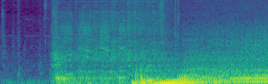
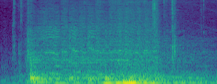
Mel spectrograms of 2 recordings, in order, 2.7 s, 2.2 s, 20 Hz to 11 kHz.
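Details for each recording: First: 1988 Jeep Comanche 2.5L Renix I4, start with no foot on throttle after idle speed motor/TPS work: short crank, catches right away and settles into steady idle; clean normal start, though idle afterward runs high. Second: 1988 Jeep Comanche Renix 2.5L I4: cranks, catches briefly, runs about a second then dies without throttle; starts only with gas; idle speed motor (throttle stepper) suspected stuck shut.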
